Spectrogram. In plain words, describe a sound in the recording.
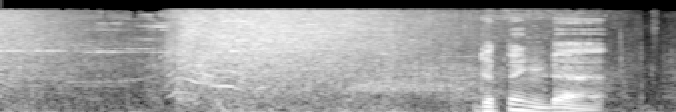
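Magic bursts crackle and whoosh.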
